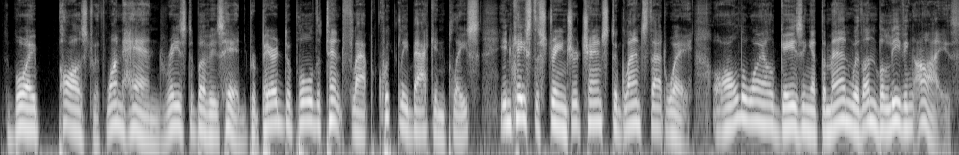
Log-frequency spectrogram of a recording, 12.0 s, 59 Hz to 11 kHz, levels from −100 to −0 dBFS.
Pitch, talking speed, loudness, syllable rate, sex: 140 Hz, 195 wpm, -18 LUFS, 5.1 syllables/s, male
